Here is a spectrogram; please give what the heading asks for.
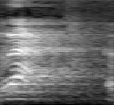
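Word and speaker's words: wrap: Then rap. W is silent there.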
